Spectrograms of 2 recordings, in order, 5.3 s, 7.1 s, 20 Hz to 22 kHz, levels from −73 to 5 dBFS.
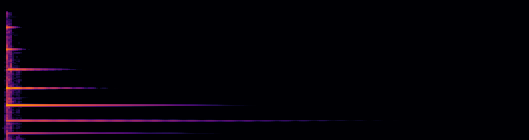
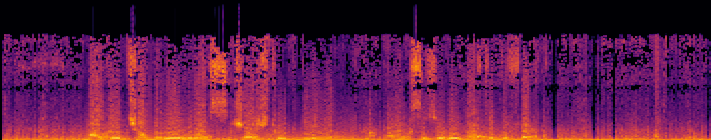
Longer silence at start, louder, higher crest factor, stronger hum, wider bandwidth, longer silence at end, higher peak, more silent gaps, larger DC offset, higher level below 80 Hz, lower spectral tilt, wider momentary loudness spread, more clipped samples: about the same, 0.05 s vs 0 s; second, -18 LUFS vs -11 LUFS; first, 26 dB vs 10 dB; neither; first, 19.5 kHz vs 17.5 kHz; first, 3.75 s vs 0 s; about the same, 0 dBFS vs 0 dBFS; neither; neither; second, -84 dBFS vs -16 dBFS; second, 3.5 dB/octave vs -4.5 dB/octave; first, 26 LU vs 8 LU; neither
